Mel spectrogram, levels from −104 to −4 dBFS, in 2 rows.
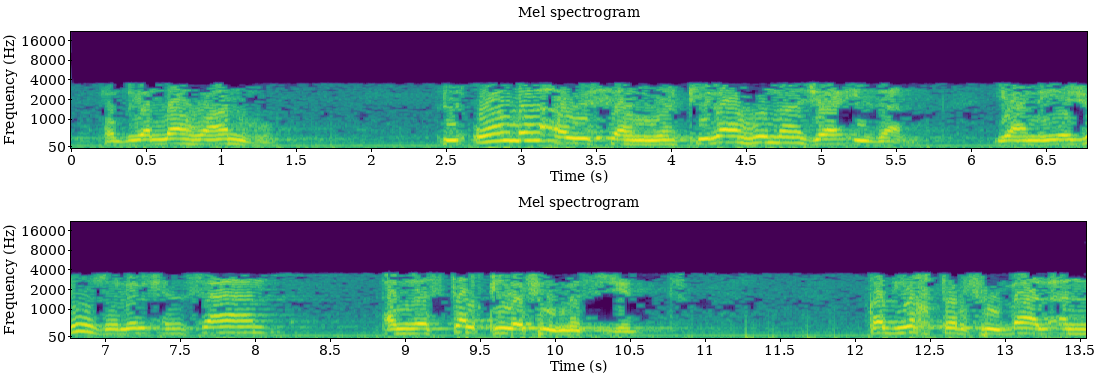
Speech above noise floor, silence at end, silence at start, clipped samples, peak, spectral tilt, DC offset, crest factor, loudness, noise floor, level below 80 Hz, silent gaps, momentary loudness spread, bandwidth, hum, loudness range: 22 dB; 0 s; 0 s; under 0.1%; -2 dBFS; -12 dB/octave; under 0.1%; 10 dB; -11 LUFS; -32 dBFS; -36 dBFS; none; 19 LU; 3.7 kHz; none; 4 LU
